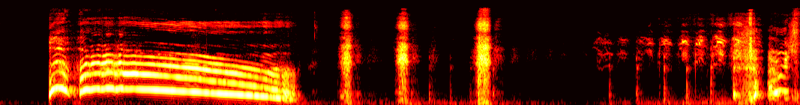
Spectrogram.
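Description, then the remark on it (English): A person imitates a rooster crowing with one loud, drawn-out, strained call that slowly falls in pitch, followed by a few sharp breathy puffs and some scattered noisy vocal sounds. “All right, do we got to do rooster stuff?”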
